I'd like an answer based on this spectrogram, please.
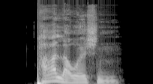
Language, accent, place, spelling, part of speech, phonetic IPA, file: German, Germany, Berlin, palauischen, adjective, [ˈpaːlaʊ̯ɪʃn̩], De-palauischen.ogg
- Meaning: inflection of palauisch: 1. strong genitive masculine/neuter singular 2. weak/mixed genitive/dative all-gender singular 3. strong/weak/mixed accusative masculine singular 4. strong dative plural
